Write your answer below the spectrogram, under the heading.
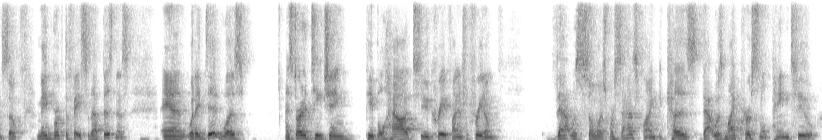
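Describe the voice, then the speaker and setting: A man in his forties telling his story as a podcast guest in casual conversation, animated and leaping up in pitch when excited. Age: 40s. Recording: echoey room.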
